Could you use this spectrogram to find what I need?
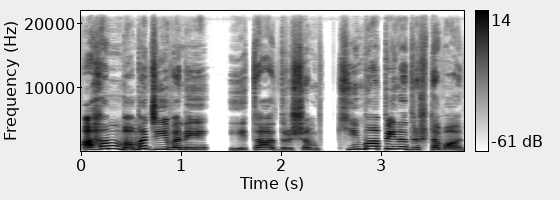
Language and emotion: Sanskrit, surprised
